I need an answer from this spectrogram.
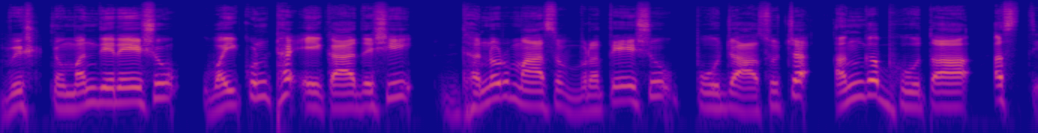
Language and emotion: Sanskrit, neutral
